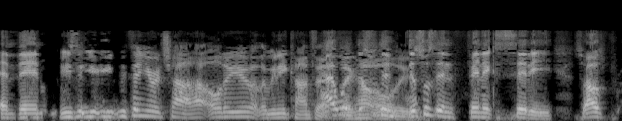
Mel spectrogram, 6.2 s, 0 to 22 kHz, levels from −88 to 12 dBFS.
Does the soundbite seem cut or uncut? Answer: uncut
